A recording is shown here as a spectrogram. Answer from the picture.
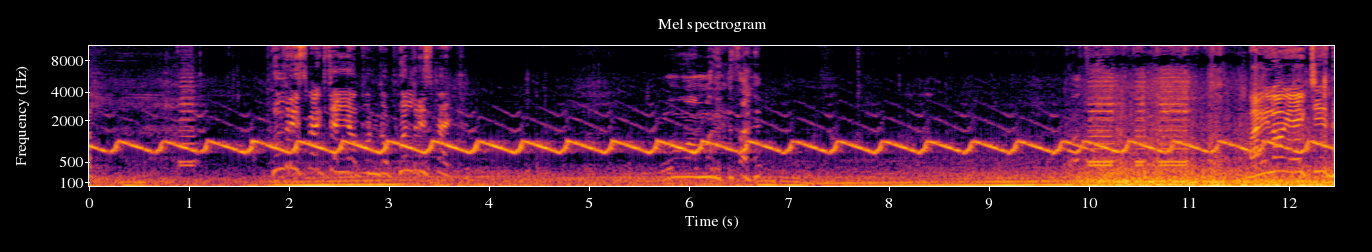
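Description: Ambulance's electronic siren wailing rapidly up and down, about two and a half sweeps a second, heard from inside the ambulance's cabin over the low rumble of the engine.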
